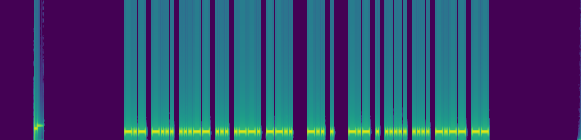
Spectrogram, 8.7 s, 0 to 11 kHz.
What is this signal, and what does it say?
Morse code, heard as a keyed tone, about 36 wpm, 700 Hz. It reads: KB3SPZ DE KE5HYM
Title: USA Callsign DE Callsign - 6 Characters - 35wpm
